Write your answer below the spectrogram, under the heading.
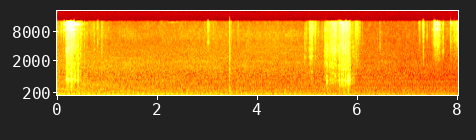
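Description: Coins jingling and clinking as a hand rummages through loose change in a car's centre console. There are two louder rattles, one just after the start and one near six seconds in, with a few small clicks between, over a low steady hum.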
